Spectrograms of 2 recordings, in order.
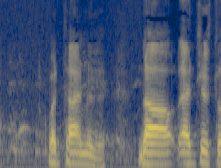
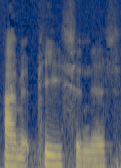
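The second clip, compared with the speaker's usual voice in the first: calm at peace; 4 semitones lower, 7 dB quieter than usual. Pretend. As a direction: let it rest in quiet trust. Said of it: "you're saying".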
